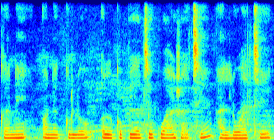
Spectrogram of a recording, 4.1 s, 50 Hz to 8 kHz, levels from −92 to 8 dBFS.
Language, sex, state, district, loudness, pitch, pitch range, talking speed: Bengali, female, Assam, Hailakandi, -17 LUFS, 195 Hz, 190-205 Hz, 115 wpm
